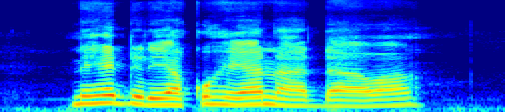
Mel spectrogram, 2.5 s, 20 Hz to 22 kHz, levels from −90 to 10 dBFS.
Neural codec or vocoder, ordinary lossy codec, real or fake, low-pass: vocoder, 44.1 kHz, 128 mel bands, Pupu-Vocoder; none; fake; none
